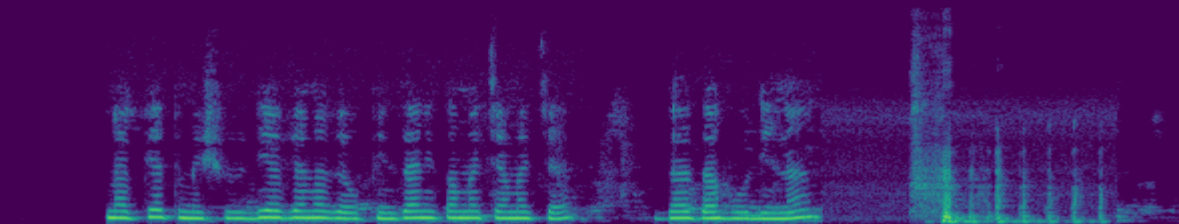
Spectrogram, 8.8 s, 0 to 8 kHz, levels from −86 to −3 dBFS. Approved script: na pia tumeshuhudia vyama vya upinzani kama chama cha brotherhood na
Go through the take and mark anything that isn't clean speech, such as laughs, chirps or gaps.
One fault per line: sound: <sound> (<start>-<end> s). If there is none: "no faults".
sound: laugh (6.8-8.4 s)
